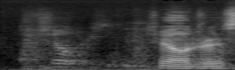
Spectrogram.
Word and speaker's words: Childress: Water Resources Director Pawan Upadhyay and Childress. Did I pronounce it right? Childress, sorry.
